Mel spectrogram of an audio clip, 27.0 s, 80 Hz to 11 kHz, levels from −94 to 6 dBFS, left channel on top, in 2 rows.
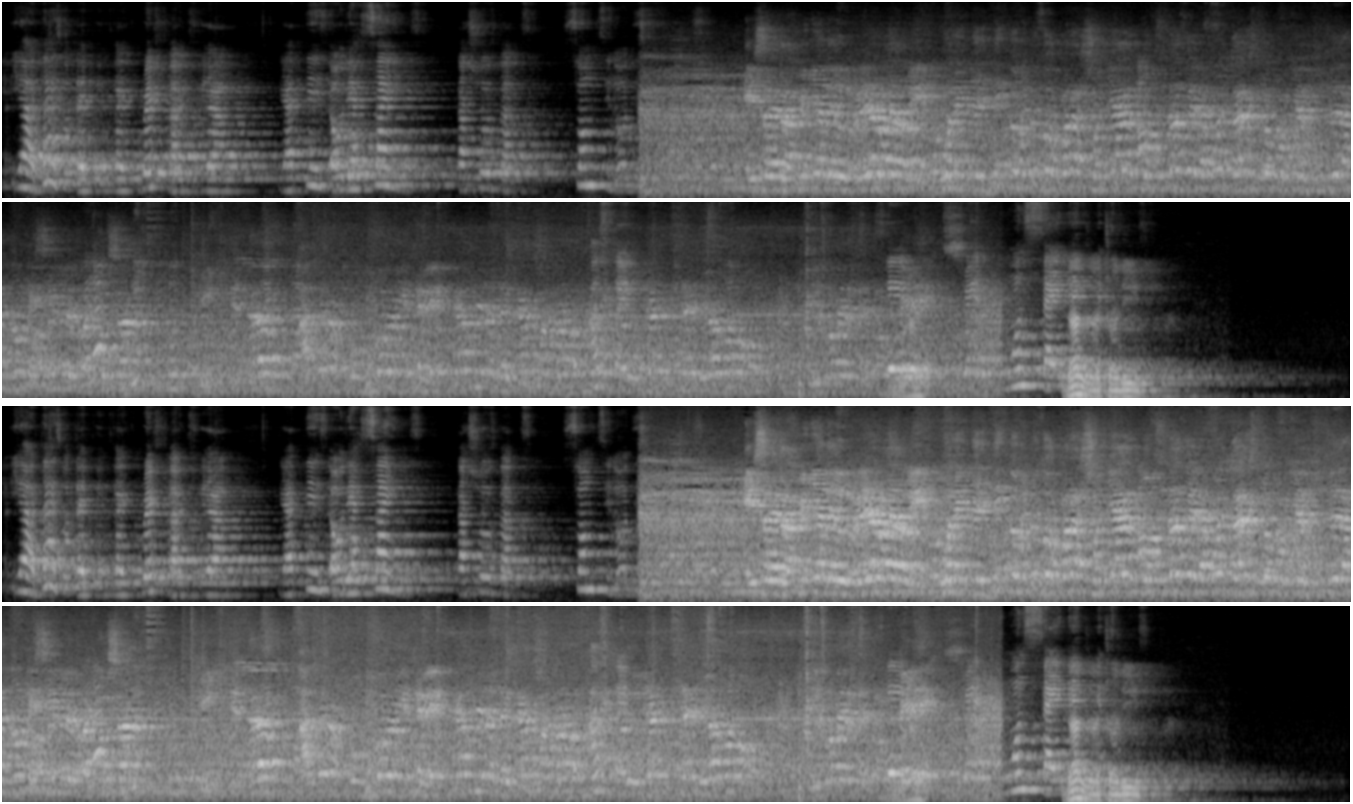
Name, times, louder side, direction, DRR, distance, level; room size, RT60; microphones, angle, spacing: voice 1, 0.1-2.3 2.8-4.0 4.6-5.1 5.8-6.4 6.7-6.9 8.4-9.0 9.6-10.3 11.2-11.5 11.9-12.6 14.1-15.5 16.0-17.7 19.4-19.8 20.2-21.5 21.9-22.6 23.0-24.3, right 2 dB, 20° right, 3 dB, 3.1 m, -32 dB
sound 1, 6.4-23.5, right 7 dB, 85° right, 0.8 m, -24 dB
voice 2, 22.4-23.1 24.1-25.0, equal, ahead, 7 dB, 0.8 m, -26 dB
30.0 x 25.0 x 8.0 m, 2.3 s
head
